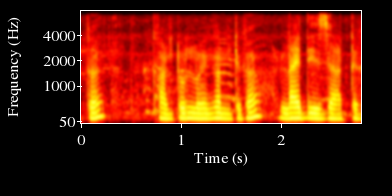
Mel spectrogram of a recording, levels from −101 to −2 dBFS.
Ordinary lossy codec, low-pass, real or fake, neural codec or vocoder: none; 7.2 kHz; real; none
